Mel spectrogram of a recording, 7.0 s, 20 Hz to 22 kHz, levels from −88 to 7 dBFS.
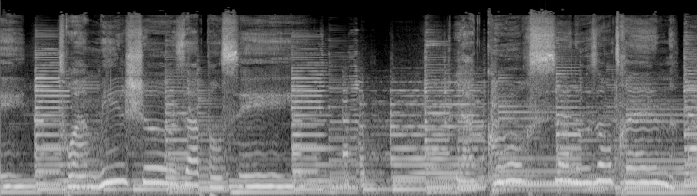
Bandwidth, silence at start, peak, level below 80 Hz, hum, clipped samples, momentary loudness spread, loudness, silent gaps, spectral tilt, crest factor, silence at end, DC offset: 18 kHz; 0 s; 0 dBFS; -40 dBFS; none; under 0.1%; 7 LU; -12 LUFS; none; -4 dB/octave; 12 dB; 0 s; under 0.1%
